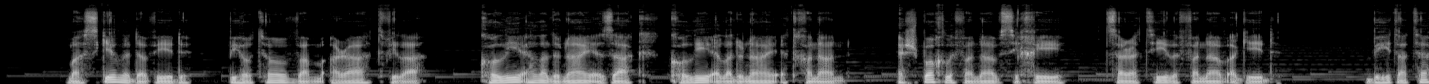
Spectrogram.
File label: poetry and prayer psalm hebrew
